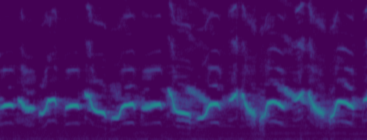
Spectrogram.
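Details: Morning voice-training song of a Chinese hwamei in Vietnamese fighting style: loud, continuous looping whistles that rise and fall in quick succession, several notes per second, with a clean background.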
